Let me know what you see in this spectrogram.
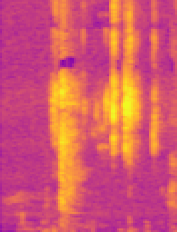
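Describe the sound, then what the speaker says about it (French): A dog bursts in making a racket, with scrabbling, thumps and short sharp noises in a brief, busy burst, fairly close in a domestic room. "j'ai mon chien qui débarque en mode je fais du boucan"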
